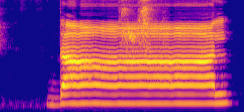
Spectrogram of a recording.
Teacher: ज़बान की जो टिप है, जो नोक है, जब ऊपर वाले जो दो दांत हैं उसकी रूट में, जड़ से लगे, तब अदा होता है। और इसे भी बारीक पढ़ते हैं, नहीं अगर इसको मोटा कर दिया तो वो दौद हो जाएगा, तो इसको भी बारीक पढ़ेंगे। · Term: हुरूफे नितिया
